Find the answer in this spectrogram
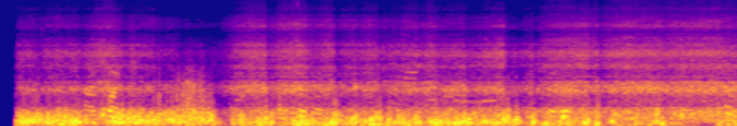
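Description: Wind buffeting the microphone: a loud, uneven low rumble that briefly drops out just before two seconds in.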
